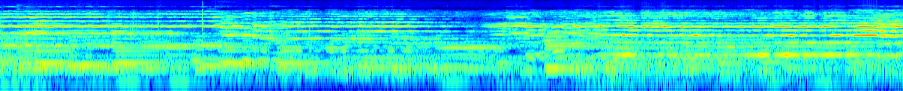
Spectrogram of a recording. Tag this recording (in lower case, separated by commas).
fiddle, musical instrument, music, playing violin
